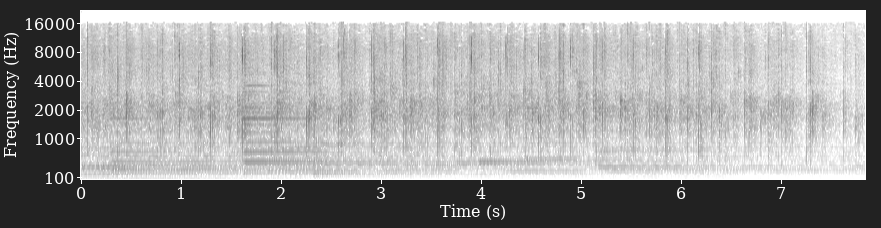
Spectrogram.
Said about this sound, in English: Let's give the Lord a hand clap of praise as if standing.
